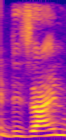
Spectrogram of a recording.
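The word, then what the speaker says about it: design: पर जी आया तो हम इसको क्या बोलेंगे डिजाइन बोलेंगे ना कि डिजाइन ऐसे तो नहीं बोलेंगे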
